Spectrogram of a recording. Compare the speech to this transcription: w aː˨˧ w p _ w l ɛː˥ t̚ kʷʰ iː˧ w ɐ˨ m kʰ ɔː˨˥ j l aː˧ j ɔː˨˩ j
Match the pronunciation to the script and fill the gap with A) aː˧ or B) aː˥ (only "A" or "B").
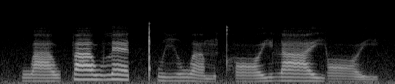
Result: B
